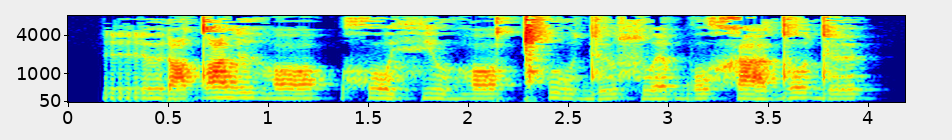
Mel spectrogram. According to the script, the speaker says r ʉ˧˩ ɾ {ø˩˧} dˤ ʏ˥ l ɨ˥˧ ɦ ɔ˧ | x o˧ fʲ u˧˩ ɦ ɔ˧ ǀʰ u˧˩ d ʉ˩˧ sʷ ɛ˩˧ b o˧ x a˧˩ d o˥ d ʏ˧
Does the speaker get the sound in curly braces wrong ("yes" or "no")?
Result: yes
